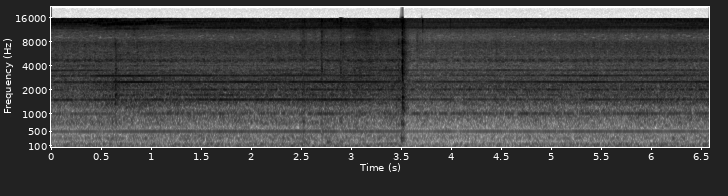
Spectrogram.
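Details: Inverter welding machine after shunt and 1K resistor replacement, idling: steady airy fan rush with fixed high whining tones, no crackle or buzz; output about 84 V, normal.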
